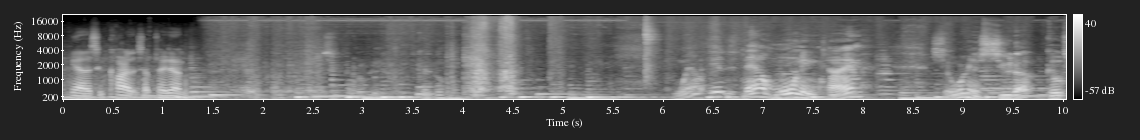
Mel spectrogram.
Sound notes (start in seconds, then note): 1.6 zipper zooming; 5.8 fastener clicking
